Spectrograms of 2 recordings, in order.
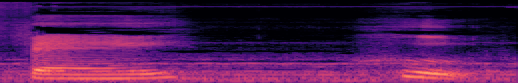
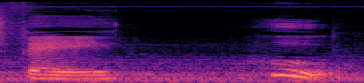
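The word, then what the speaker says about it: Fehu: But how you pronounce it is Fei Hu. Or, as I like to say, Fei Yu. Because of the U. But it's Fei Hu, technically.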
